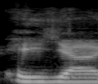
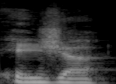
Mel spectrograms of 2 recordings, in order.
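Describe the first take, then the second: First: The middle consonant is a 'y' sound. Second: The middle consonant is a 'sh' sound. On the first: "you wouldn't say ella" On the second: "in Argentina, it sounds a bit like sh or j"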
